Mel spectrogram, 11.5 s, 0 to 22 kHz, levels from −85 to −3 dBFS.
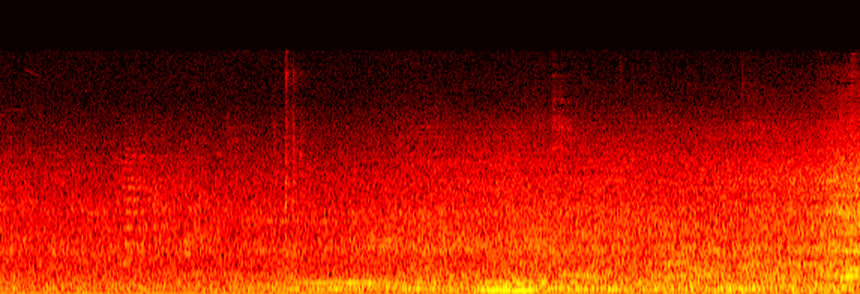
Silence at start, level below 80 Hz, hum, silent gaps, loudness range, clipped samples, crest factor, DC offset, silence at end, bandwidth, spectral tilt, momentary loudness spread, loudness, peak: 0 s; -38 dBFS; none; none; 7 LU; under 0.1%; 18 dB; 0.6%; 0 s; 11 kHz; -7 dB/octave; 10 LU; -33 LUFS; -12 dBFS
